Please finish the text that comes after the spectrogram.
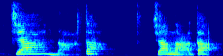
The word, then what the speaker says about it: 加拿大: 鸡鸭加拿大加拿大 So pay attention to the tones. First tone, 加 Second tone, 拿 Fourth tone, 大加拿大 is Canada.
